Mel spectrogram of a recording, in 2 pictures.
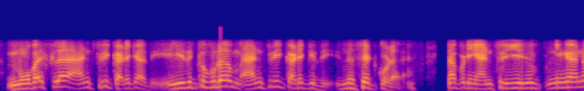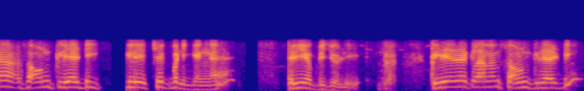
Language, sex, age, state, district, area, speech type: Tamil, male, 30-45, Tamil Nadu, Tirunelveli, rural, conversation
